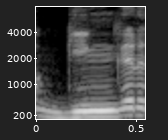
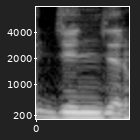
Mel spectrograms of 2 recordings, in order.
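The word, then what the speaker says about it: ginger: जैसे देखो यहाँ दिया जिंजर, तो इसको गिंगर नहीं पढ़ेंगे, जिंजर पढ़ेंगे।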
